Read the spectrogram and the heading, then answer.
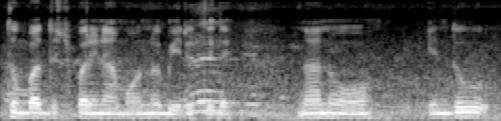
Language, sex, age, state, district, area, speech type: Kannada, male, 18-30, Karnataka, Tumkur, rural, spontaneous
